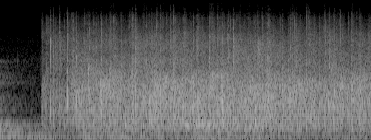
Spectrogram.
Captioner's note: audience applauding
